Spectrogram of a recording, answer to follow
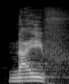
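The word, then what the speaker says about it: knife: उसकी शुरुआत उसकी स्पेलिंग है के एन आई एफ ई नाइफ। नाइफ मतलब चाकू। और उसमें के पूरी तरह से साइलेंट है। उसका उच्चारण होते हैं, प्रोनाउंसिएशन होता है तो एन आई एफ इनाइ ऐसा होता है। जबकि के साइलेंट है।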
